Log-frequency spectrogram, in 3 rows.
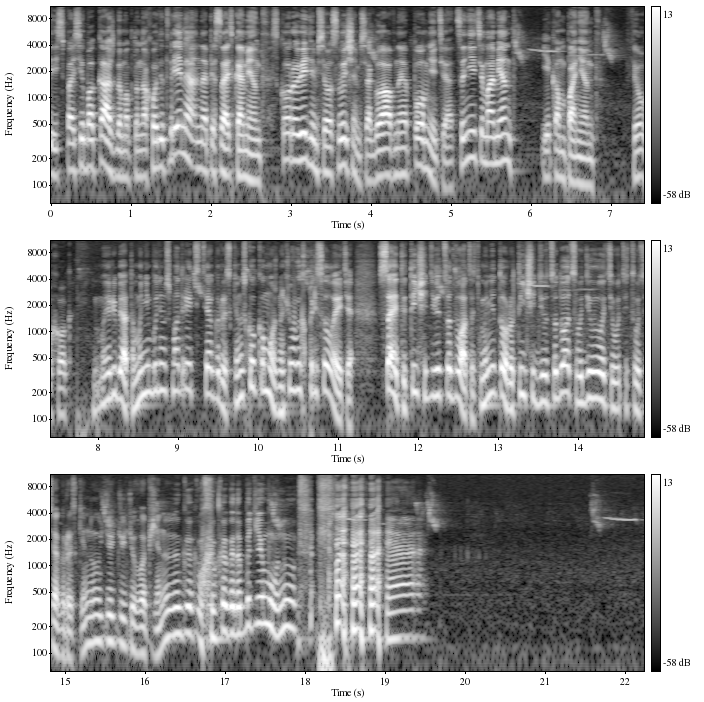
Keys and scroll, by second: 9.7 super+\, 13.2 shift+p.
